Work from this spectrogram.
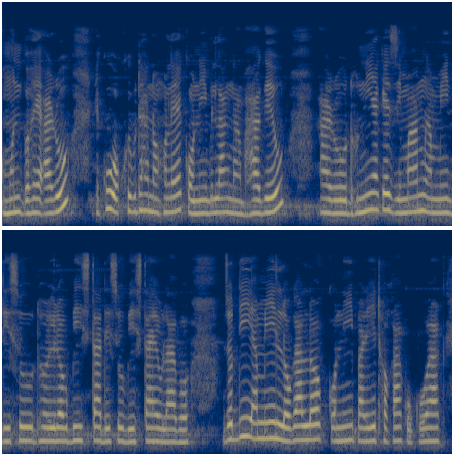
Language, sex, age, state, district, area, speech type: Assamese, female, 45-60, Assam, Dibrugarh, rural, spontaneous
